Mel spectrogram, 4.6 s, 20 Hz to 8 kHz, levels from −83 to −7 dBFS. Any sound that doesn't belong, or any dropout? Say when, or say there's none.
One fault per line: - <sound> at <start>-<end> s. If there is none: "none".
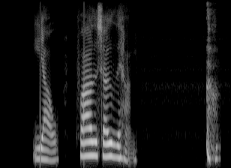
- cough at 4.1-4.4 s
